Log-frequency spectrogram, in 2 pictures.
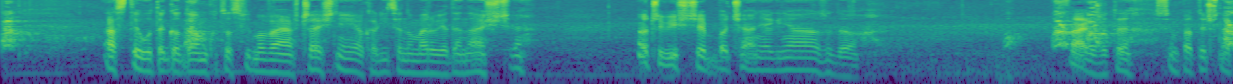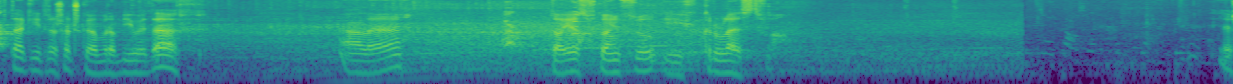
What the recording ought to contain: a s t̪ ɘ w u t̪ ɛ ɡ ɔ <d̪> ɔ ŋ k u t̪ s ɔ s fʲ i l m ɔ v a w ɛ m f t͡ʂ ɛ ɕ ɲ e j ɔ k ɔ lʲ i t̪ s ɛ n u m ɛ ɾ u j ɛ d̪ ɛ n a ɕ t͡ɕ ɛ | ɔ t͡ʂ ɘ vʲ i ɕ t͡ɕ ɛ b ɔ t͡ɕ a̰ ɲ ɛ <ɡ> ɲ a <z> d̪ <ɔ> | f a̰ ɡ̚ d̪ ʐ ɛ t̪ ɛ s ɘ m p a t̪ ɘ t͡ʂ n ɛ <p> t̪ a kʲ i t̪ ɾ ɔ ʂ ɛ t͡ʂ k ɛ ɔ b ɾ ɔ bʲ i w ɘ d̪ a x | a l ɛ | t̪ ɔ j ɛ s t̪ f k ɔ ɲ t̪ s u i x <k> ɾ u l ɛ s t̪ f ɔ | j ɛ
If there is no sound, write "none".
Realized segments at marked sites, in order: d̪, ɡ, z, ɔ, p, k

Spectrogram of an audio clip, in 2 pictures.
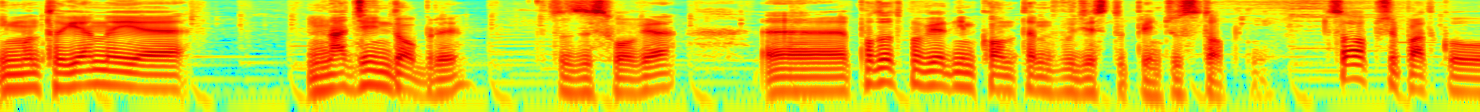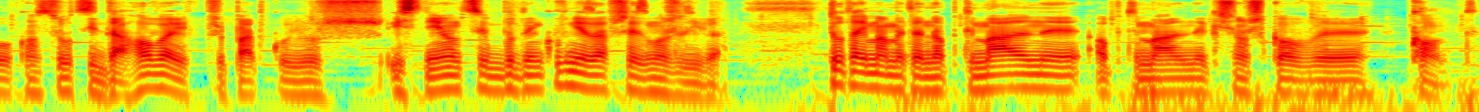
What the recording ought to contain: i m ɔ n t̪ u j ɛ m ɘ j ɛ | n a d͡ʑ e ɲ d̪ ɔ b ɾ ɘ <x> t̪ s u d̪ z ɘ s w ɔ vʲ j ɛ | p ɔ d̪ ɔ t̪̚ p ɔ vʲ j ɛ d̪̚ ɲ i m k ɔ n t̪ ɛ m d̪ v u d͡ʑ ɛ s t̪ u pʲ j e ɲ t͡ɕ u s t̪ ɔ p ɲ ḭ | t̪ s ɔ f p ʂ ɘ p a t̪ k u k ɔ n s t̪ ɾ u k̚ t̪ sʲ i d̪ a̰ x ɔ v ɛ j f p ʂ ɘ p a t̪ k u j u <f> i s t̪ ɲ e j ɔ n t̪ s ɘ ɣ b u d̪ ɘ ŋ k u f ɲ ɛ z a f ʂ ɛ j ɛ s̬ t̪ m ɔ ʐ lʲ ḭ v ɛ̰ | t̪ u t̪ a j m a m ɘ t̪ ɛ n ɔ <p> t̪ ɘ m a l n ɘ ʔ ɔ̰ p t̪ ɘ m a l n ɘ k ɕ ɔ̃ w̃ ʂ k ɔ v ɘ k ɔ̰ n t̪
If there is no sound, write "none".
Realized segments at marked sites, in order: f, ʂ, p

